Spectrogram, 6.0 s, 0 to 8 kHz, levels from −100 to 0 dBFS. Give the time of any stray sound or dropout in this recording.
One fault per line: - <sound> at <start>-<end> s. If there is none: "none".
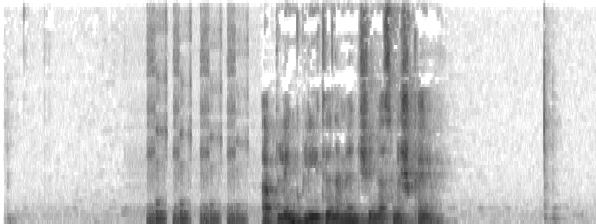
- laugh at 1.5-2.5 s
